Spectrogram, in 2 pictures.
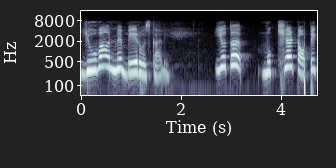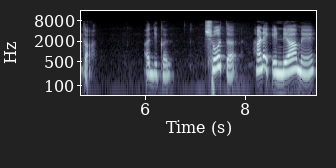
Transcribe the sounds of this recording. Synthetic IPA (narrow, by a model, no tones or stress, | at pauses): juːʋaʊnmẽbeːɾoːzɡaːɾiː | jot̪o | mʊkʰjəʈɔːpɪka̰ː | ɐ̰ʄkəl | t͡ʃʰoːt̪ə | haːɽ̃eʔɪɳɖijamẽ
